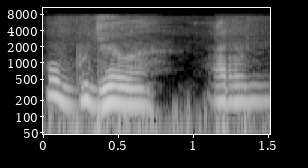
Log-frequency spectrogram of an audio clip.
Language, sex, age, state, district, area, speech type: Santali, male, 45-60, Odisha, Mayurbhanj, rural, spontaneous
